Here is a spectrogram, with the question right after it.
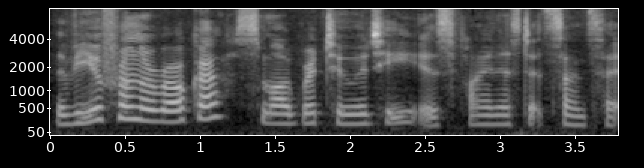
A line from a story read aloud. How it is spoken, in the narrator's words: he murmured, more to himself than to her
